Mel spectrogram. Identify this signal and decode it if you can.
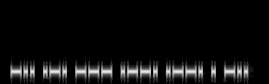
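Morse code, heard as a keyed tone, about 37 wpm, 600 Hz. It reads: DROPPED
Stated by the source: Morse code practice at 35–39 wpm sending English text of Ken Follett's novel Never, from CW med Gnister.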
